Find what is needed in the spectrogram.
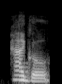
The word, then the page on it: haggle: Indian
